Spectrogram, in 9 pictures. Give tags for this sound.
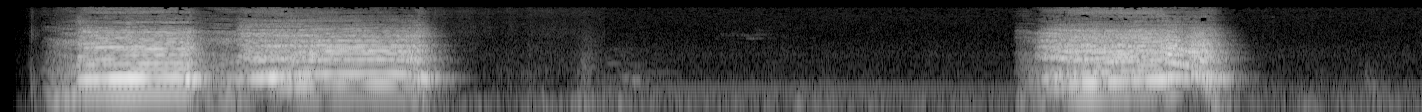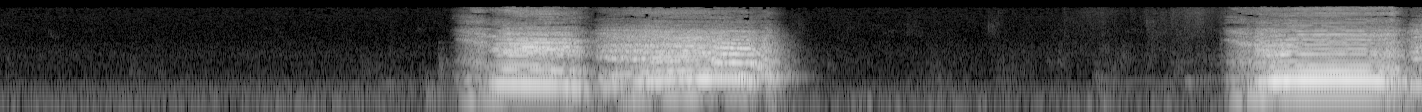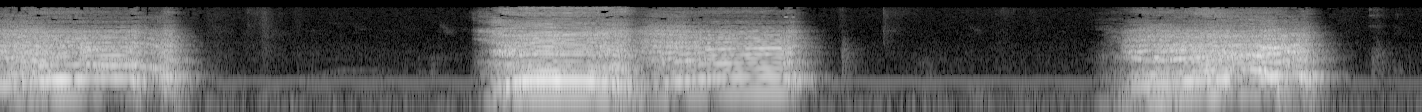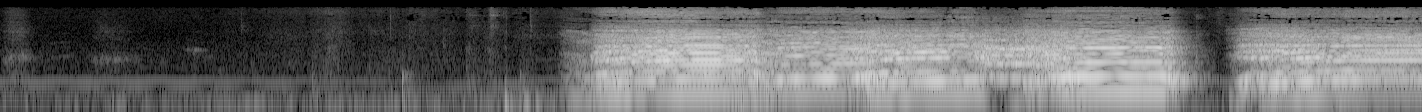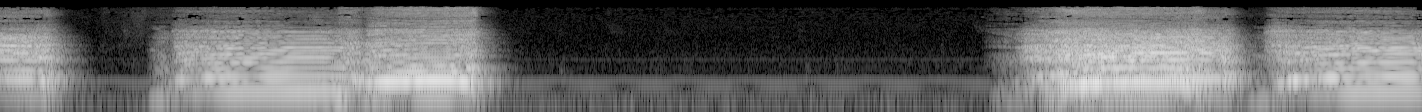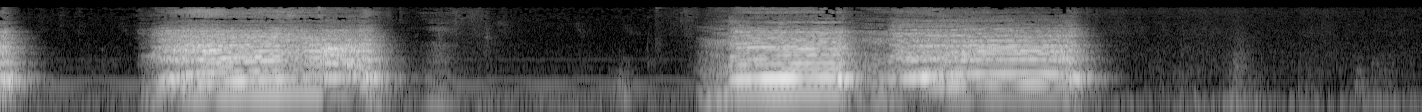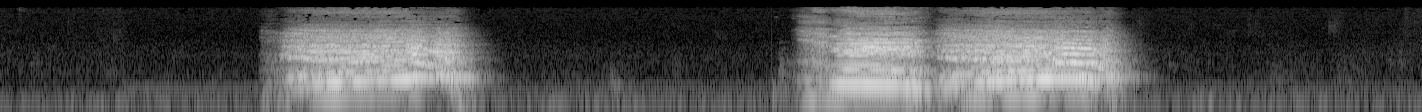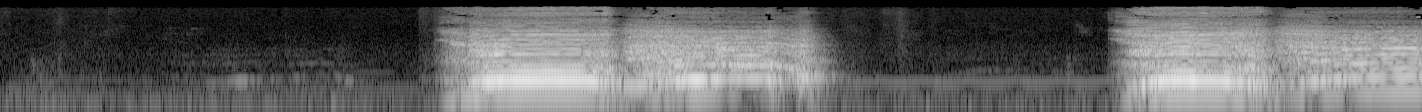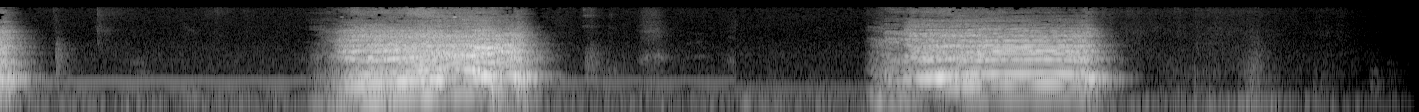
Agriculture
Ammua
Ammuminen
Animals
Barn
Cattle
Cowhouse
Cows
Domestic-Animals
Field-Recording
Finland
Finnish-Broadcasting-Company
Karja
Maatalous
Mooing
Navetta
Soundfx
Suomi
Tehosteet
Yle
Yleisradio

